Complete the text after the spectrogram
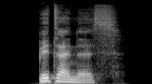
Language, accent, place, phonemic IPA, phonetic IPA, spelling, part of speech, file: German, Germany, Berlin, /ˈbɪtərnɪs/, [ˈbɪtɐnɪs], Bitternis, noun, De-Bitternis.ogg
- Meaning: 1. alternative form of Bitterkeit (“bitter taste, bitter feeling”) 2. distress, misery, sorrow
